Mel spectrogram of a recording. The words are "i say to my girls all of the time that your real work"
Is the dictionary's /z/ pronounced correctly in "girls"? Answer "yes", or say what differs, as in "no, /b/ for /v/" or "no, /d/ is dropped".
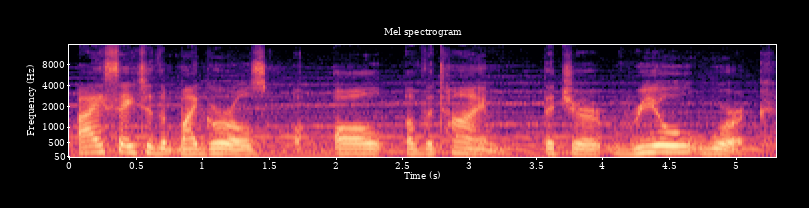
yes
